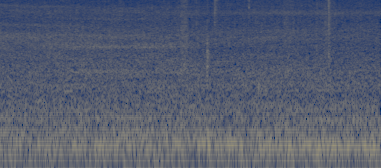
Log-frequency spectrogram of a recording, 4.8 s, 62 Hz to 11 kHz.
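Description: Airbus A319 cabin ambience with the aircraft at a standstill: a steady low hum under an even hiss, with a couple of faint clicks.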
